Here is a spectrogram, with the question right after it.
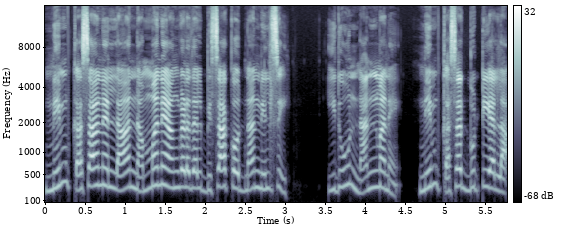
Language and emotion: Kannada, angry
